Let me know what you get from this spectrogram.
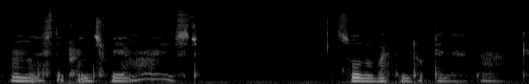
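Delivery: soft, hushed muttering under the breath; quiet private murmur; musing to oneself. Acted. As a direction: think aloud, barely voiced. Muses alone before the meeting.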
